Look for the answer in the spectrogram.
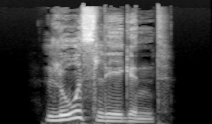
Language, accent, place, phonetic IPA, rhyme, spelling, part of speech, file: German, Germany, Berlin, [ˈloːsˌleːɡn̩t], -oːsleːɡn̩t, loslegend, verb, De-loslegend.ogg
- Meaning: present participle of loslegen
